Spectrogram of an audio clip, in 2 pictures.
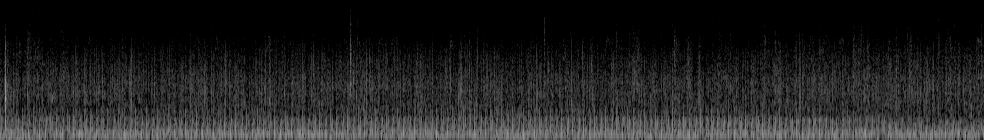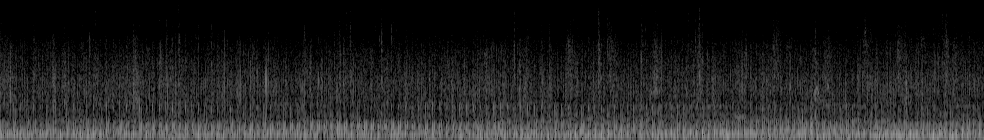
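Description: Rain pattering on an umbrella overhead: many close, irregular drop ticks over a steady low rumble.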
